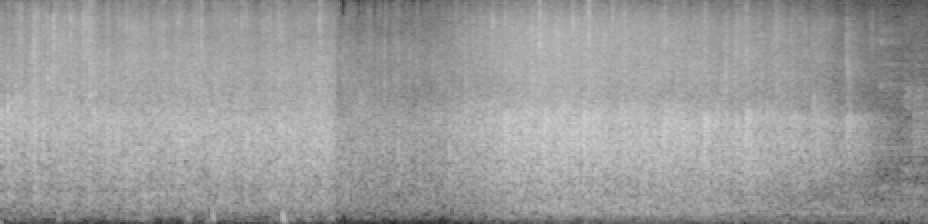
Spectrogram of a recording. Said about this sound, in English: Please applaud.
